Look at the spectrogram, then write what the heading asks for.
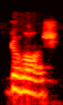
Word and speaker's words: gavage: Gavage. Am I saying it correctly? As far as I can tell, yes. Yeah. Gavage.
